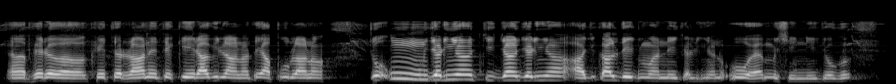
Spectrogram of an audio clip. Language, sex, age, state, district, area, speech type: Dogri, male, 60+, Jammu and Kashmir, Samba, rural, spontaneous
